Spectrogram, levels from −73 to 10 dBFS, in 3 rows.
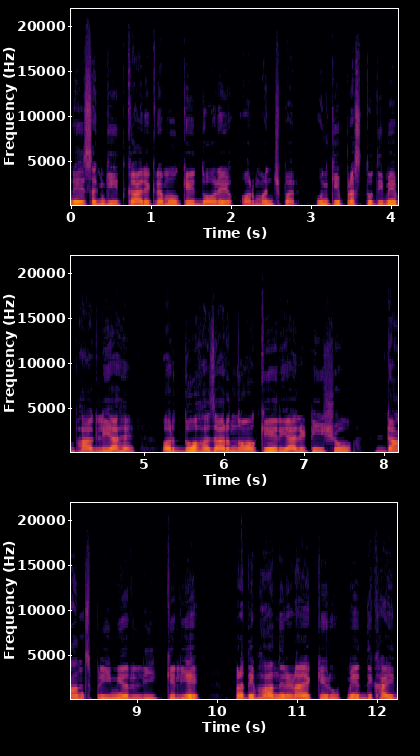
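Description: No technical faults are audible anywhere in the speech.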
